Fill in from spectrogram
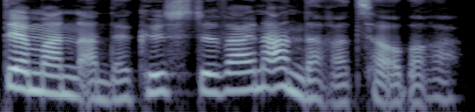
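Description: A woman voicing a calm, dismissive old king who is secretly a magician, in a read-aloud fairy tale. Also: mid-range voice, brisk, no echo, clean studio sound, natural voice. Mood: unmoved.

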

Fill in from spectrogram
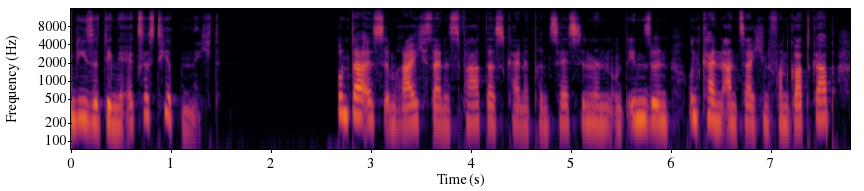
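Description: A woman calmly reading out a scripted explanation and then a fairy tale as narrator. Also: medium pitch, no room sound, studio quality. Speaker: narrator and teacher.

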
